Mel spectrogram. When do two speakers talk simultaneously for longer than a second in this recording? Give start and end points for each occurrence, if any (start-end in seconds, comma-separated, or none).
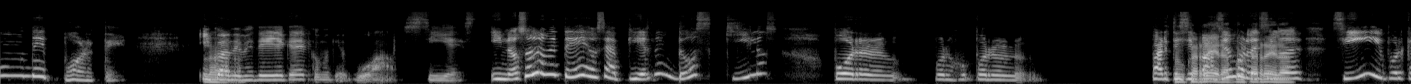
11.7-12.9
